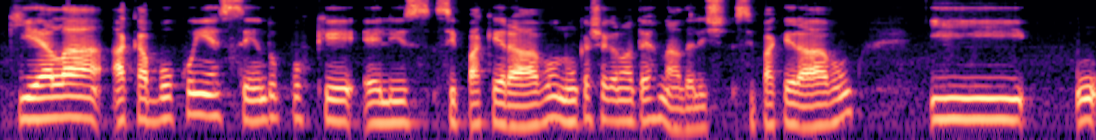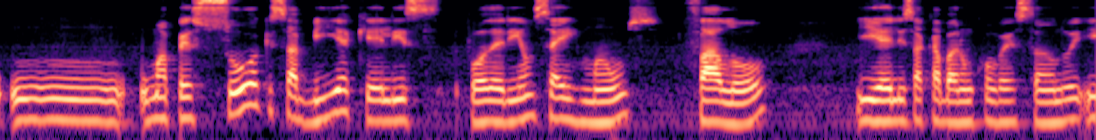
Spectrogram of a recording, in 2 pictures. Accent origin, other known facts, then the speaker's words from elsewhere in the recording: Minas, Lavalleja, Uruguay; also born or lived in José Ignacio; Eu, eu nasci cresci em Minas e morei, morei um pouquinho em José Inácio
